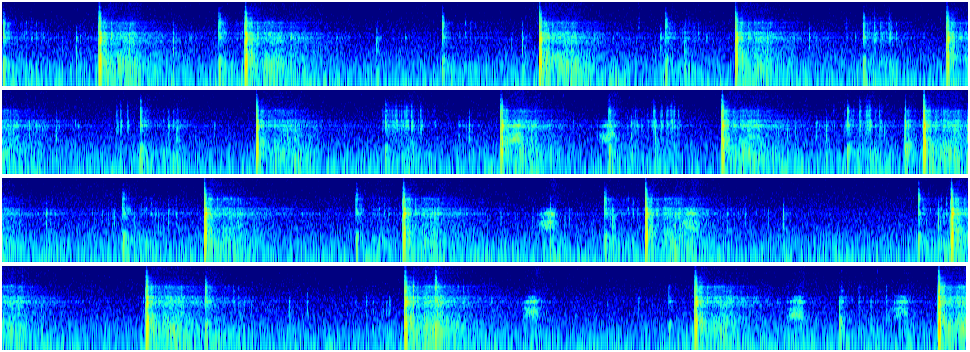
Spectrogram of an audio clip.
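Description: Fireworks going off overhead: a long run of sharp bangs at uneven intervals, roughly one every second.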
